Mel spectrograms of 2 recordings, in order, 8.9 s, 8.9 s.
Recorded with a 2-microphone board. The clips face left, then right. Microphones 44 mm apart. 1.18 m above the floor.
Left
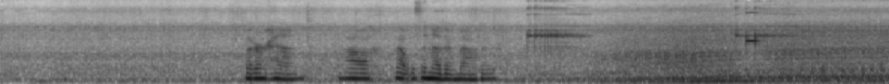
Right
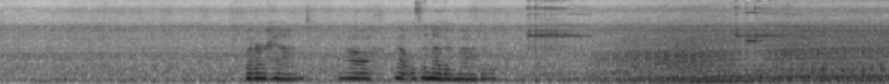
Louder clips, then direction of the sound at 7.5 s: Left 12 dB; 60° left (ahead or behind).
